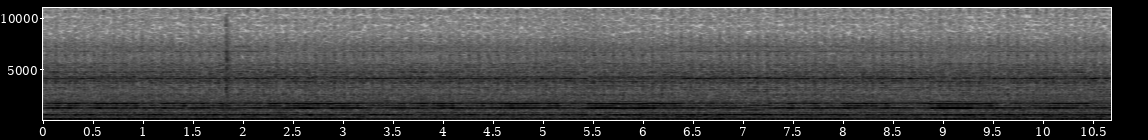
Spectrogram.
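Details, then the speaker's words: VW B5 idling on first start after sitting 1.5 years, oil primed first: thin whine from the squealy power steering pump over a faint light tick, suspected sticky lifter from storage; not confirmed. "anyone familiar with cars or volkswagens from this generation has that squealy power steering pump that i forgot about oh no there's no tension on the ground so you won't hear it but you can hear it uh sounds like clearly a sticky lifter from not running in a year and a half"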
